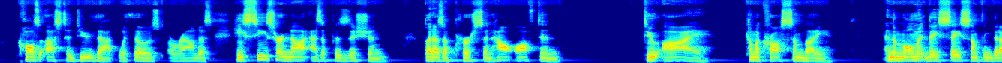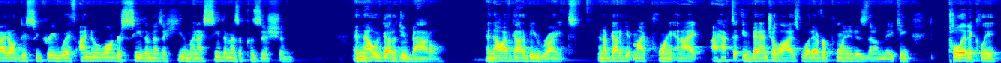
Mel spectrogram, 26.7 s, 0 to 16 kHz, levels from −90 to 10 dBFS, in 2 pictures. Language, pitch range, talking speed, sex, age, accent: English, 105-125 Hz, 195 wpm, male, 30-49, American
